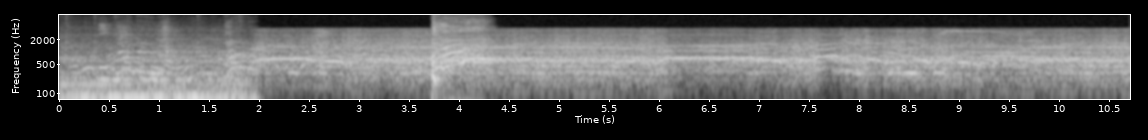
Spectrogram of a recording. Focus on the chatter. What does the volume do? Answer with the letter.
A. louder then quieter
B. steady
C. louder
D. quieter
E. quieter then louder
B.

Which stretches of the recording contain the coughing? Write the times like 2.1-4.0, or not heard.
3.7-4.4.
